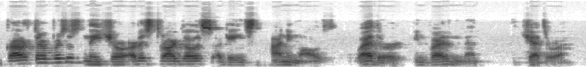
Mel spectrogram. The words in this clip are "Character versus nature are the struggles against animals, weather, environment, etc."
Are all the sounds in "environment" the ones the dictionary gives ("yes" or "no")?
yes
